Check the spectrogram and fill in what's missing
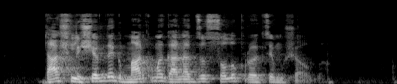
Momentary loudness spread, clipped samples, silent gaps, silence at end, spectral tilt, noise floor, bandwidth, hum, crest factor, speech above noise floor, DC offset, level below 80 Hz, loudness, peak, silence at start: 12 LU; under 0.1%; none; 0.65 s; -4.5 dB/octave; -64 dBFS; 11.5 kHz; none; 20 dB; 45 dB; under 0.1%; -48 dBFS; -18 LUFS; 0 dBFS; 0.45 s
